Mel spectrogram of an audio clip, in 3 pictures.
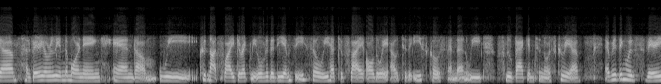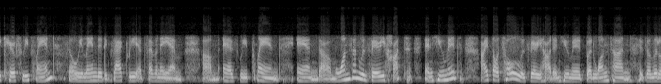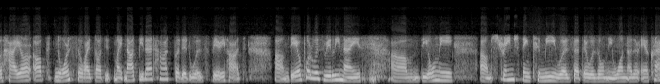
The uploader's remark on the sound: By phone from Pearl Harbor, Hawaii.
